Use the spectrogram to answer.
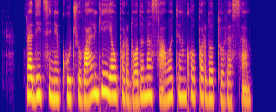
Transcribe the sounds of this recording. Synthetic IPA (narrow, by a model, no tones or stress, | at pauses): t̪ɾɐd̪ʲɪt̪sʲɪnʲekʰuːt͡ʃʲuːʋɐlʲɡʲejɛʊpɐɾd̪uɔd̪ɐmʲɛsɑ̰ːʋoːt̪ʲɪŋˑklˠoːpɐɾd̪uɔt̪ʊʋʲeːsʲɛ̰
